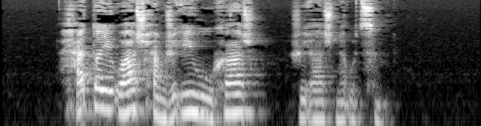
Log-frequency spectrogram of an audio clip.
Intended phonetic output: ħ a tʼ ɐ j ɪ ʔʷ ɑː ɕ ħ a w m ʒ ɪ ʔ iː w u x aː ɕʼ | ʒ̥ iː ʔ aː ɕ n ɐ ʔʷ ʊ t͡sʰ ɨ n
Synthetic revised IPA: ħ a tʼ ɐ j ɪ ʔʷ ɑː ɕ ħ a m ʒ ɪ ʔ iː w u x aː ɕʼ | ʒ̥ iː ʔ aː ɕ n ɐ ʔʷ ʊ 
